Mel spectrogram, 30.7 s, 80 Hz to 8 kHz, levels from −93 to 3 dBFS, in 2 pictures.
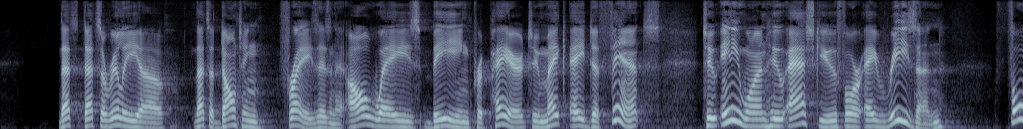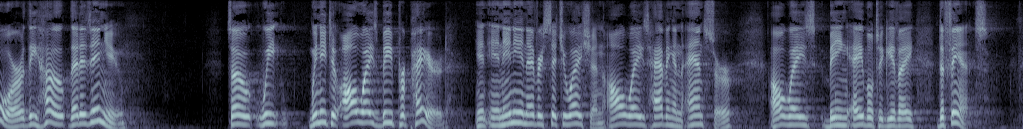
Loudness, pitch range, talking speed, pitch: -25 LUFS, 130-190 Hz, 115 wpm, 160 Hz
